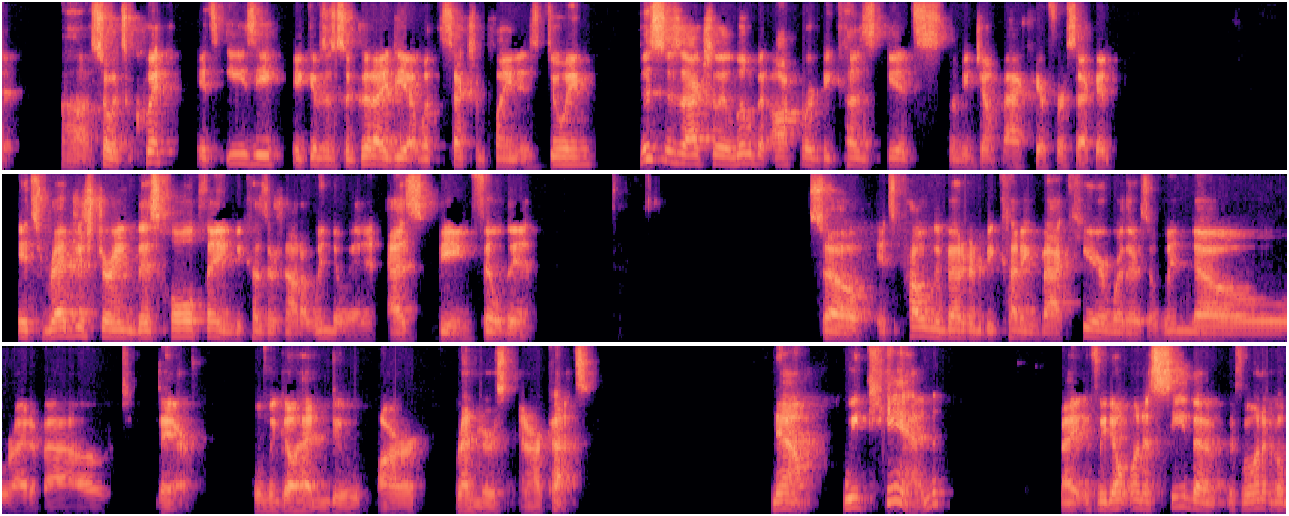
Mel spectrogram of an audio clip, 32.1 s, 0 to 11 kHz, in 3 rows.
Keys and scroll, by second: 16.3 typing, 20.5-21.3 typing.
